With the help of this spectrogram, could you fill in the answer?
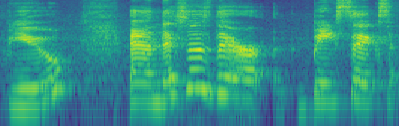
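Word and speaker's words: Bhu: It's spelled B-H-U. I believe it's pronounced Bhew.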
